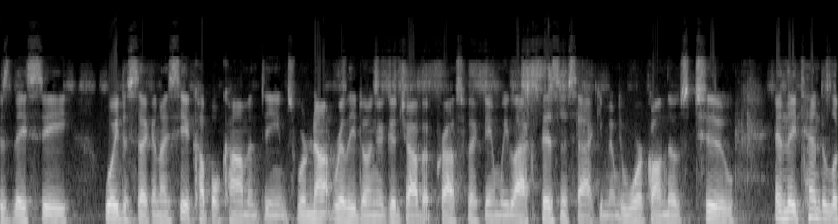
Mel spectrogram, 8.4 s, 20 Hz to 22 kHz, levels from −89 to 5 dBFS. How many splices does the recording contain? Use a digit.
1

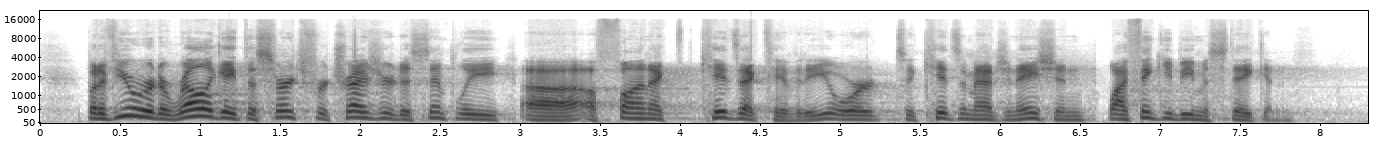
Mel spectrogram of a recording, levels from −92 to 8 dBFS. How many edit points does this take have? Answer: 2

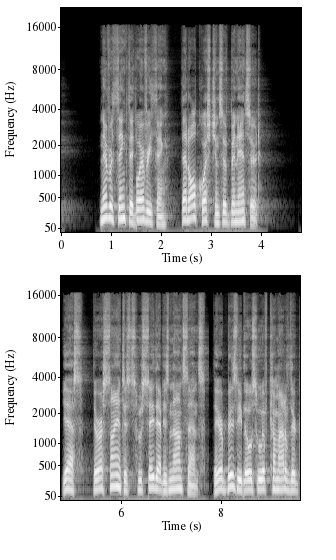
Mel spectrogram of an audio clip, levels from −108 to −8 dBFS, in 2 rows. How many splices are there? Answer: 4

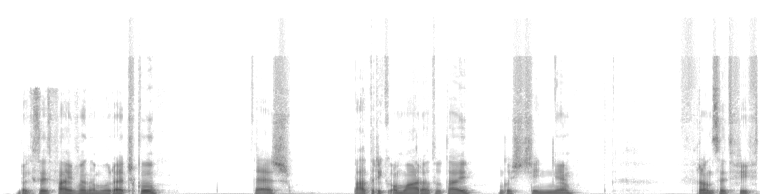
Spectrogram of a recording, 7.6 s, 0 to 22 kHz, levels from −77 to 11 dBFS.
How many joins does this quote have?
0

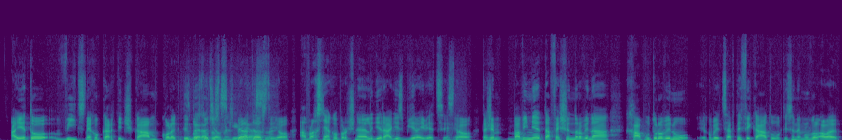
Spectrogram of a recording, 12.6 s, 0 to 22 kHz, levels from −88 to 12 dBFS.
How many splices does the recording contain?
3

